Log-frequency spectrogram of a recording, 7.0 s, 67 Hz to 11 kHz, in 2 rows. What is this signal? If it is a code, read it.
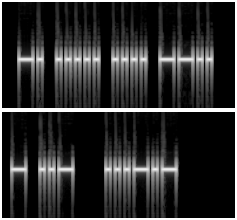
Morse code, heard as a keyed tone, about 17 wpm, 700 Hz. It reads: N5HZ TU <SK>
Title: Practice QSO - Exchange 4 - Ending - 17wpm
